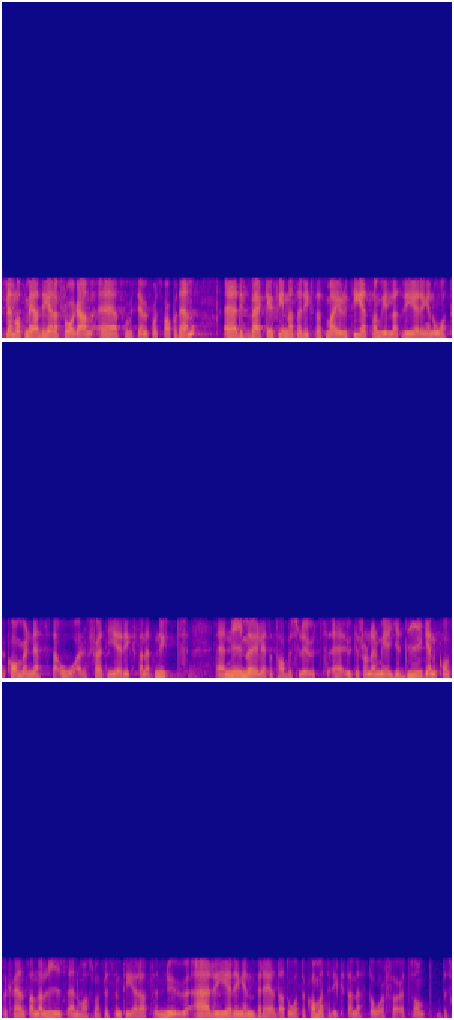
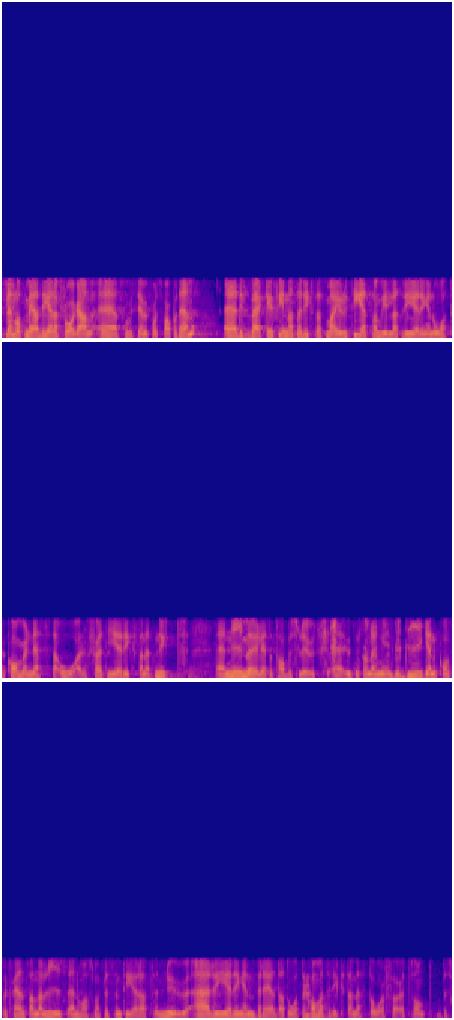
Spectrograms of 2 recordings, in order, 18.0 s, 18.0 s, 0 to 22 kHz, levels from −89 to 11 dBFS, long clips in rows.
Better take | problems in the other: first | noise reduction (neural mask model Resemble Enhance denoiser)

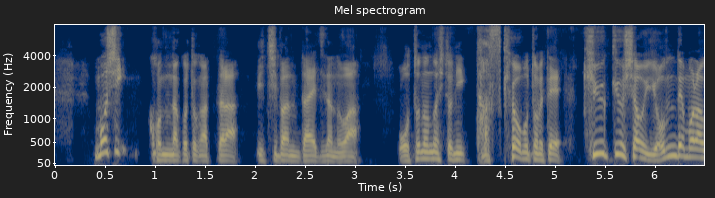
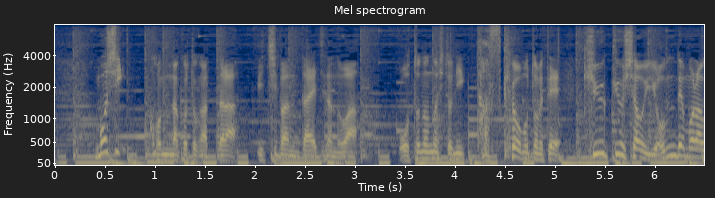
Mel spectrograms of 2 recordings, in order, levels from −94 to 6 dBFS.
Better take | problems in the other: second | noise reduction (neural mask model Resemble Enhance denoiser)

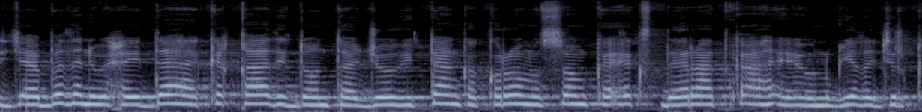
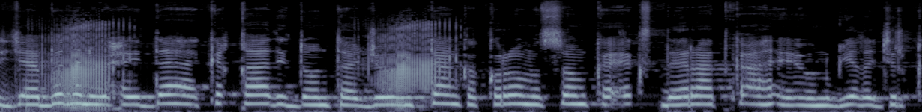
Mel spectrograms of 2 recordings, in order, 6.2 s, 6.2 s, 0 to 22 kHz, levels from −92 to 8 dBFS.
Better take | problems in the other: first | noise reduction (classical method spectral subtraction)

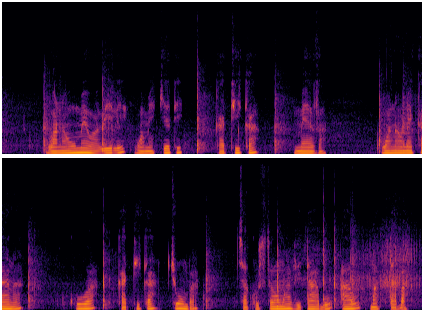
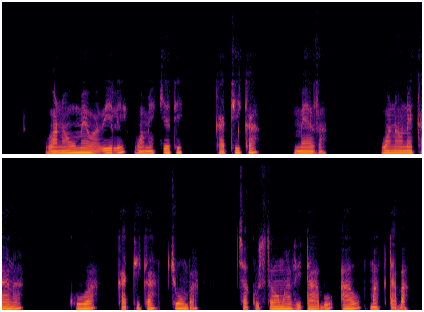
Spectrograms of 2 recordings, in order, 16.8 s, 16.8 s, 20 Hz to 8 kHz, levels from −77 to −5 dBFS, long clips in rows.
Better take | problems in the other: second | background sound (Fireworks); 13 dB below the speech

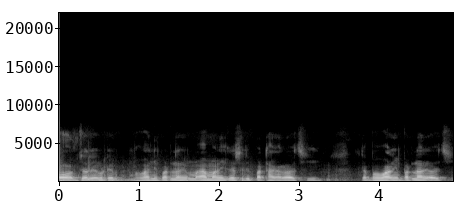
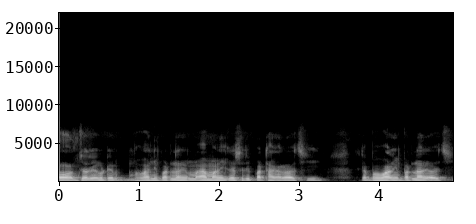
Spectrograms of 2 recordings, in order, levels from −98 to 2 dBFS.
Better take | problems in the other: second | background sound (Thunder); 19 dB below the speech

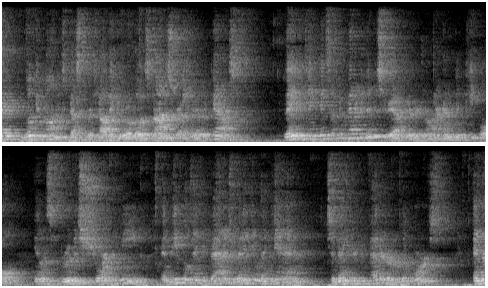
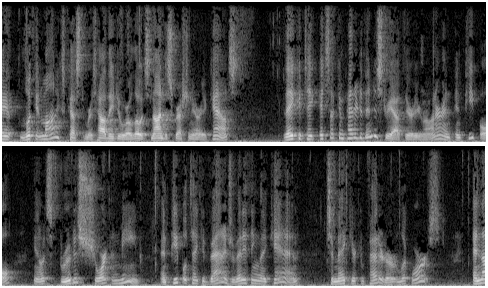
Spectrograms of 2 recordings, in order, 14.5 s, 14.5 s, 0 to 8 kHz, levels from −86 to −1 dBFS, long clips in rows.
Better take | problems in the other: second | room echo; dies away in 1.1 s

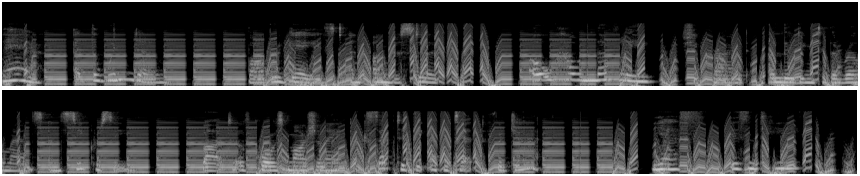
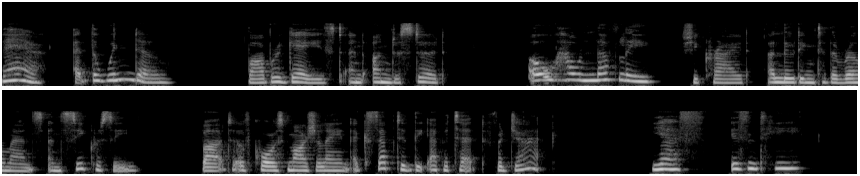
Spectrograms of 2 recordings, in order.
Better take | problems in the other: second | background sound (Scratching (performance technique)); 1 dB below the speech

